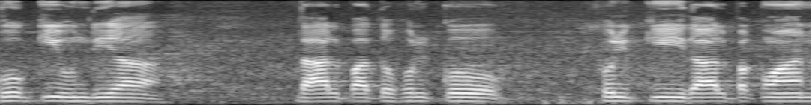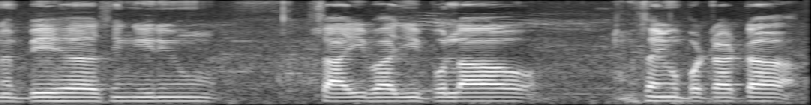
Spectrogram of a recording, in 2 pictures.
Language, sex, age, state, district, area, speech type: Sindhi, male, 45-60, Uttar Pradesh, Lucknow, rural, spontaneous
